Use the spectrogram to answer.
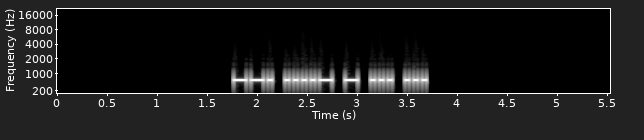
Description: Morse code, heard as a keyed tone, about 28 wpm, 700 Hz. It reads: G4TSS
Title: DXCC-100 Call Signs - 5 Characters - 28wpm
